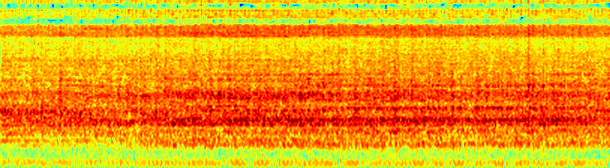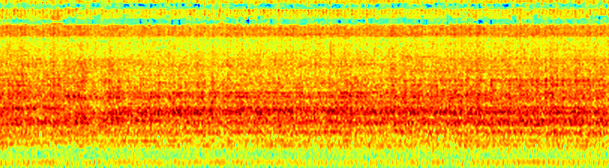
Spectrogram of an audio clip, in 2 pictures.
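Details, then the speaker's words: Perodua Bezza at idle with complaint of loud engine noise. Constant loud droning roar with a harsh mid-pitched edge and no clear knock rhythm; likened to an engine about to break, source not pinned down. "Beza pro kuat bunyi. [Tepuk tangan] macam itu engine mau pecah ponya nya di [Tepuk tangan] [Tepuk tangan] sini apa macam ini masalah ni"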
